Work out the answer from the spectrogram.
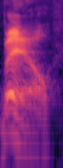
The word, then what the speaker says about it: Baal: that would suck yes I pronounce it bail and uh Paul I think a Christian belt Batman I don't think of a basketball I just pronouncing the way I do they're gonna have to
